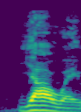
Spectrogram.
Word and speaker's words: Yahweh: Because the word Jehovah that we said translates into the Lord, the literal Hebrew word for that is YHWH, pronounced Yahweh.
